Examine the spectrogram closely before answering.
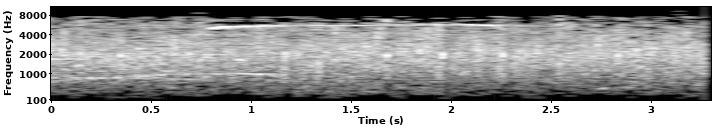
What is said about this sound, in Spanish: Aquí estamos en nuestro pequeño galponcito de la calle Gorriti, con mucha gente amiga que ha llegado hasta aquí. Muchísimas gracias. Extendamos el aplauso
